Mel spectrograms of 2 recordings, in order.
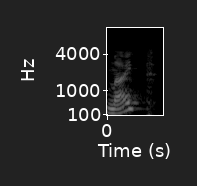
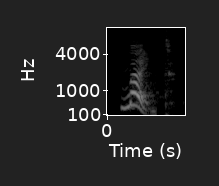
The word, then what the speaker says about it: night: end of a word just pronounce the t not the h not the g just the t right like when you say light and the opposite at night night uh the past of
